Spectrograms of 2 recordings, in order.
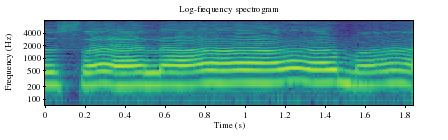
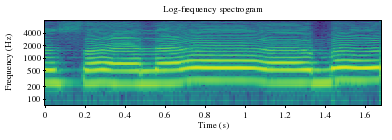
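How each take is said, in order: The two takes are said the same way.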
